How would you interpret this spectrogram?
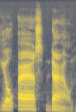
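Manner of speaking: low, slow, soft growled order; low slow deadpan order to sit down; mock stern command. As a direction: drop the voice and lay down the law. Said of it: "I'd be like".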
